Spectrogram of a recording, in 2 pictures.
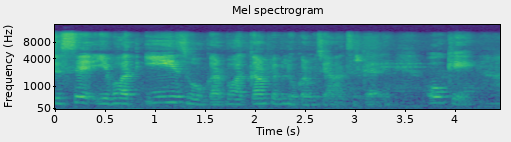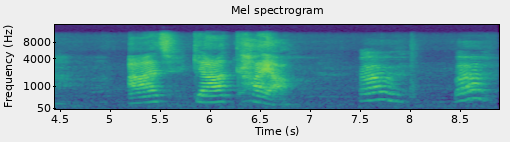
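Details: Adult woman, therapist; typical adult speech.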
